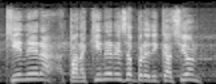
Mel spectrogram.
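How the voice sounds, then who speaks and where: A man's voice: extremely high pitch, fairly quick, sharp tone, in a large hall. A man preaching a sermon as pastor, emphatic and confrontational, calling out to the congregation for responses. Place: church sanctuary.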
